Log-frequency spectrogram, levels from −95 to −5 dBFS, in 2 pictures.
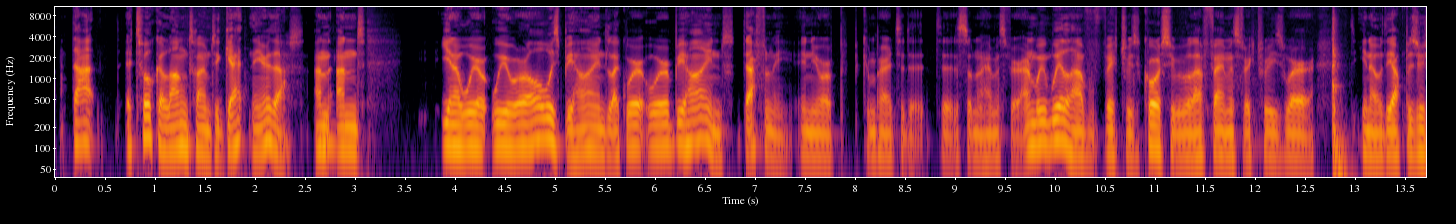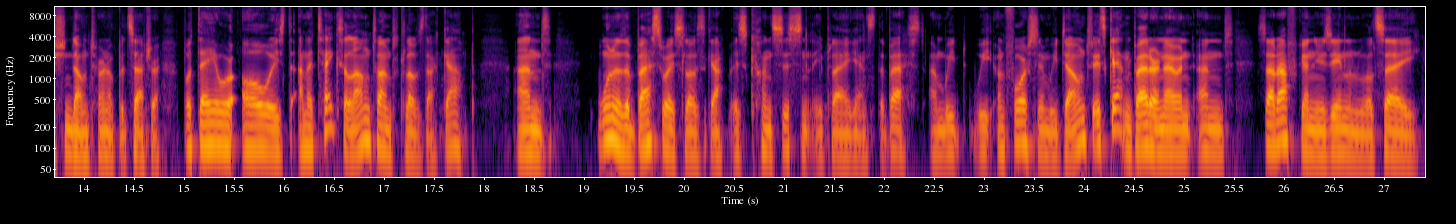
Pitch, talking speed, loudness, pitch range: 95 Hz, 225 wpm, -29 LUFS, 85-110 Hz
